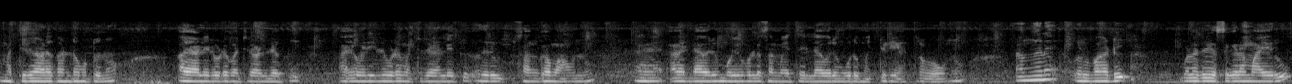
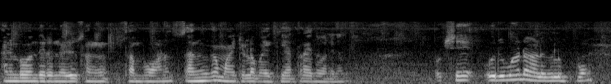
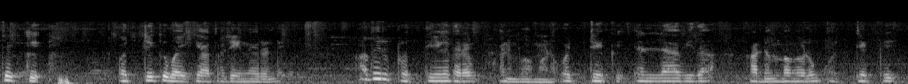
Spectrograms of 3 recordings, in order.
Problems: none marked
